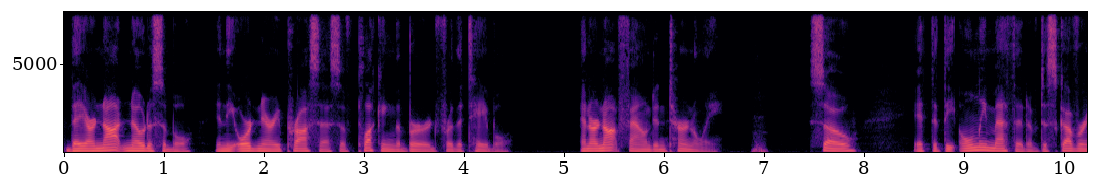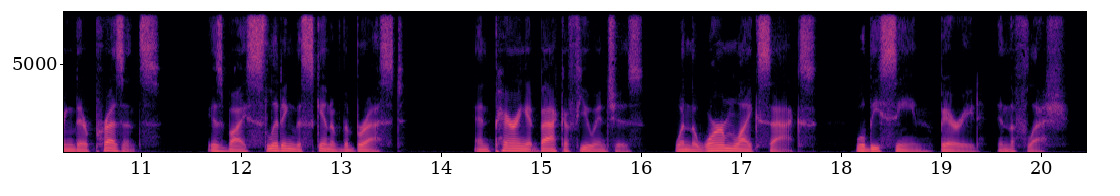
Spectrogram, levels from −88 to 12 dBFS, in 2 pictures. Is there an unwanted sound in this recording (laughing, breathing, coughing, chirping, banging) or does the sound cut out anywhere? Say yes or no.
yes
